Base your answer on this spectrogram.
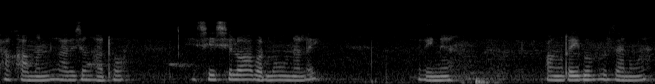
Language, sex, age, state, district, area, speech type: Bodo, female, 18-30, Assam, Kokrajhar, rural, spontaneous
